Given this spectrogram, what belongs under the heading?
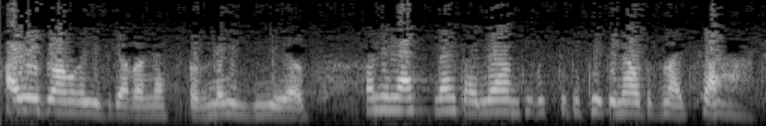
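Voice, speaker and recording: An actress playing a polite, guarded housekeeper and former governess in an old radio drama. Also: female voice, on the high side, fast talker, lightly acted. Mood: polite, confiding. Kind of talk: 1950s radio drama acting. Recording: tinny, hissy old radio broadcast.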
